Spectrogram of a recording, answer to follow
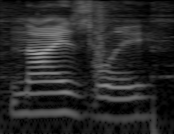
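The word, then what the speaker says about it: Knisely: Nisley. – Nisley. – It's a silent K, yeah.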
